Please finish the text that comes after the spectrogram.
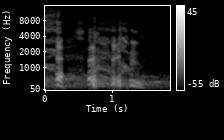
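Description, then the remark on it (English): A short run of four rough, throaty coughs, moderately loud, coming in quick uneven bursts with brief gaps between them. “I don't like you to make me cough.”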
